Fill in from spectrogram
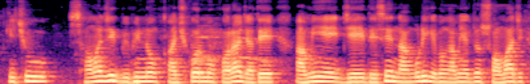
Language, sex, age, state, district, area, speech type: Bengali, male, 60+, West Bengal, Paschim Bardhaman, urban, spontaneous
